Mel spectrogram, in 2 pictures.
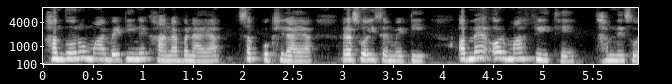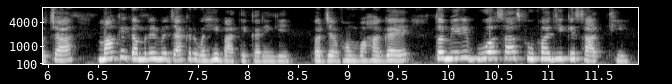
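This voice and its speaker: High-voiced woman telling a family story. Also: normal speed, a little mellow. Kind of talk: first-person story narration.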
